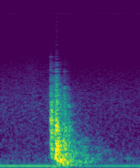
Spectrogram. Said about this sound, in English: She locks the door behind her.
